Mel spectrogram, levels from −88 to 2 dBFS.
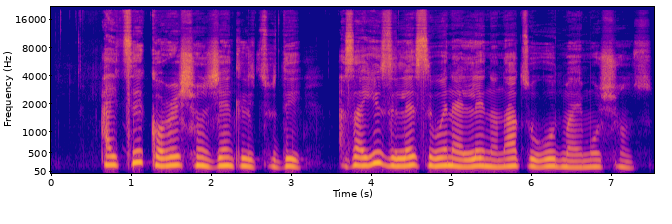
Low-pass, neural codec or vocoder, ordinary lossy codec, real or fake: none; none; none; real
